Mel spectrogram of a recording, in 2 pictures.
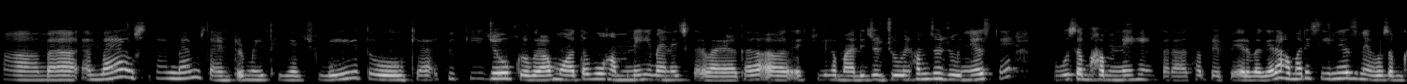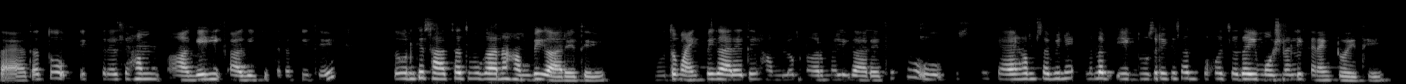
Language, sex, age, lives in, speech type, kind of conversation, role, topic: Hindi, female, 20-24, India, conversation, podcast, guest, Bachpan ka kaunsa gaana aaj bhi tumhe yaad hai, aur kyun?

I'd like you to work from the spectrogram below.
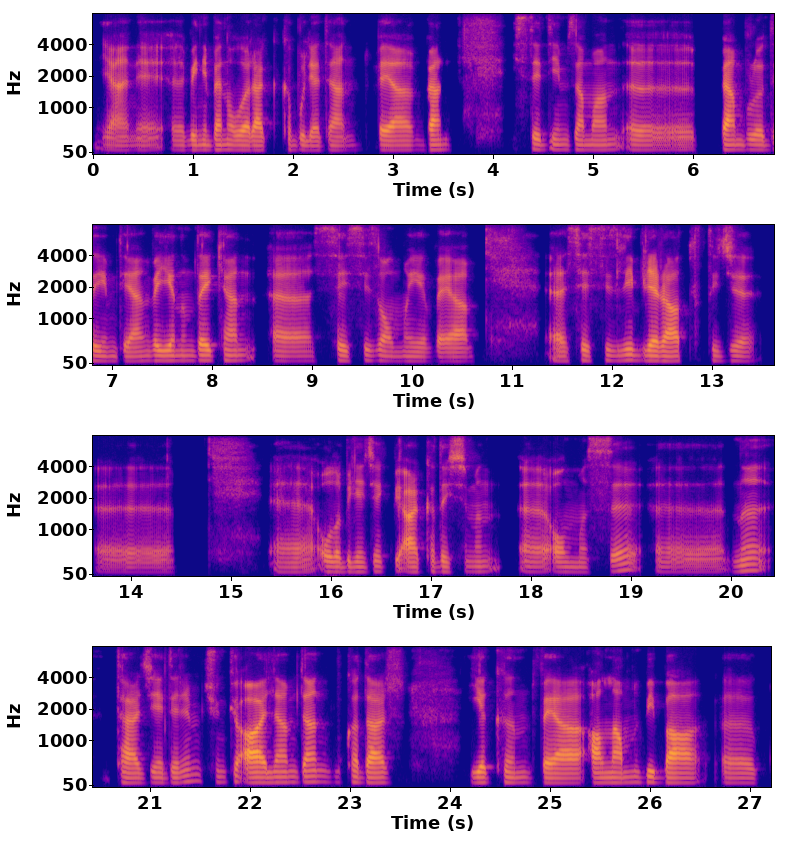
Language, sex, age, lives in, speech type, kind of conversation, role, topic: Turkish, male, 25-29, Poland, conversation, unstructured, none, Arkadaşlarını seçerken nelere dikkat edersin?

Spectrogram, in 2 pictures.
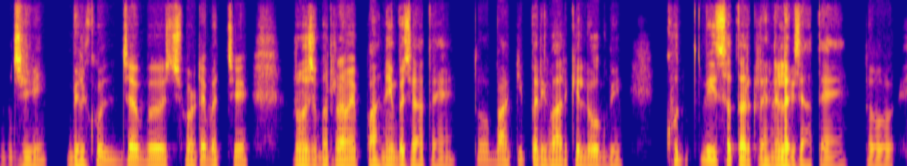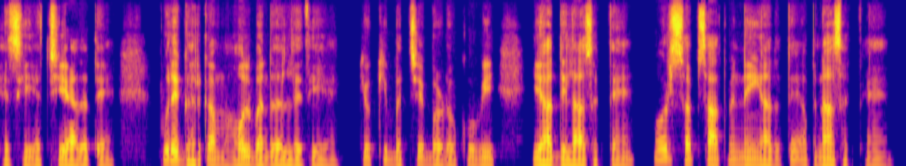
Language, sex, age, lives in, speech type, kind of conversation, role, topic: Hindi, male, 20-24, India, read, expert-assistant, expert, पानी की बर्बादी रोकने के लिए हमें क्या करना चाहिए?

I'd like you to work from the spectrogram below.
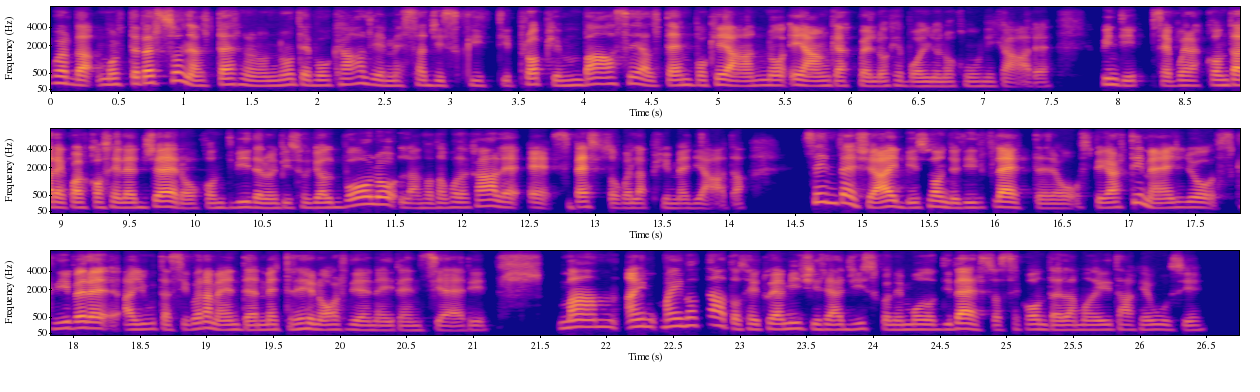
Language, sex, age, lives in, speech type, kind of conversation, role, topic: Italian, male, 20-24, Italy, read, expert-assistant, expert, Come mantenere i rapporti con gli amici quando si ha poco tempo?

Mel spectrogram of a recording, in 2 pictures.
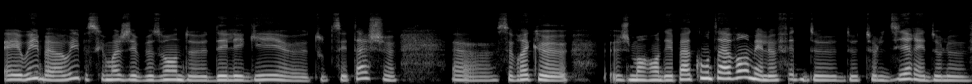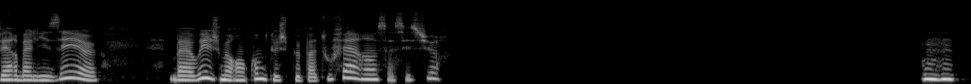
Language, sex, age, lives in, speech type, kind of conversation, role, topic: French, female, 35-39, France, conversation, advice, user, Comment décririez-vous votre épuisement chronique qui rend les tâches ménagères et personnelles impossibles ?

